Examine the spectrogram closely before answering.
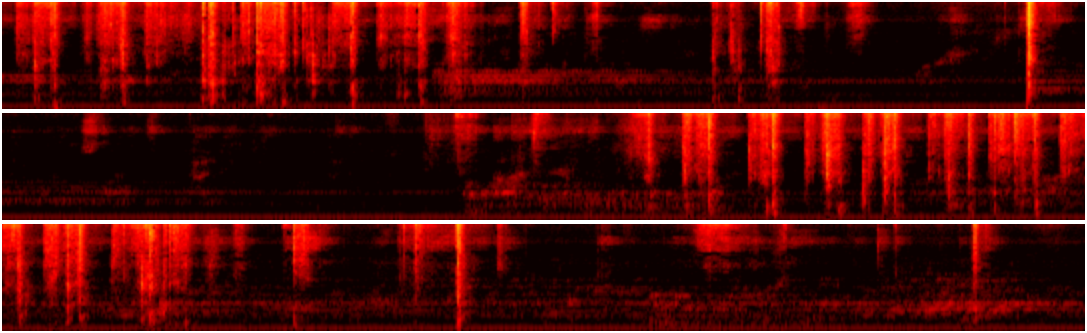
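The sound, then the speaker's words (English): Tarot cards are shuffled and drawn, making soft riffling and light slaps in irregular clusters. The sound is faint overall, with one sharper snap and a quiet pause in the middle before the shuffling resumes. “Let me pull three more cards”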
